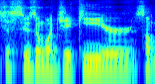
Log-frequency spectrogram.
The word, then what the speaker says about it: Wojcicki: Some people say Wajkiki, some people say Wajki, some people say Wajihi, or something.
